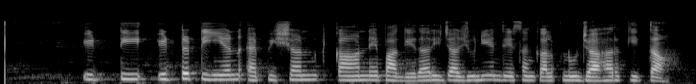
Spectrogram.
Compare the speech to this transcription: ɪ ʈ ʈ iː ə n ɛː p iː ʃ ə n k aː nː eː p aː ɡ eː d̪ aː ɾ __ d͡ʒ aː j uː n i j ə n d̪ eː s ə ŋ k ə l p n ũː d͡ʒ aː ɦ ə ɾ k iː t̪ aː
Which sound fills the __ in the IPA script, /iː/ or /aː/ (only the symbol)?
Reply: iː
